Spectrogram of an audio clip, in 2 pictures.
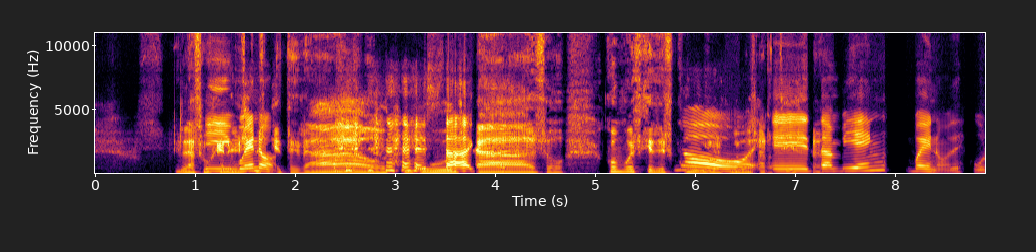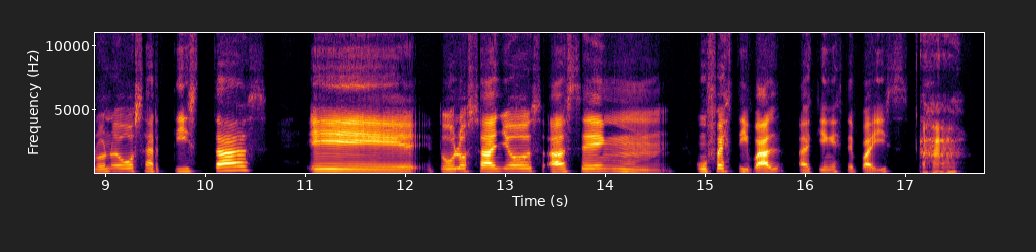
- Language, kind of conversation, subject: Spanish, podcast, Oye, ¿cómo descubriste la música que marcó tu adolescencia?
- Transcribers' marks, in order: chuckle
